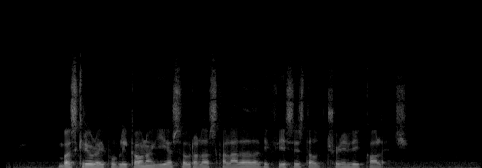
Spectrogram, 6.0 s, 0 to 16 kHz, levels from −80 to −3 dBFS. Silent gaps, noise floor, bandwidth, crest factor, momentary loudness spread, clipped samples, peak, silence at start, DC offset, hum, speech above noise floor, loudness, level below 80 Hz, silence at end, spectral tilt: none; -67 dBFS; 11 kHz; 22 dB; 10 LU; under 0.1%; -24 dBFS; 0.15 s; under 0.1%; none; 23 dB; -45 LUFS; -70 dBFS; 0.05 s; -5 dB/octave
